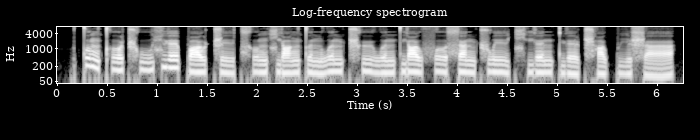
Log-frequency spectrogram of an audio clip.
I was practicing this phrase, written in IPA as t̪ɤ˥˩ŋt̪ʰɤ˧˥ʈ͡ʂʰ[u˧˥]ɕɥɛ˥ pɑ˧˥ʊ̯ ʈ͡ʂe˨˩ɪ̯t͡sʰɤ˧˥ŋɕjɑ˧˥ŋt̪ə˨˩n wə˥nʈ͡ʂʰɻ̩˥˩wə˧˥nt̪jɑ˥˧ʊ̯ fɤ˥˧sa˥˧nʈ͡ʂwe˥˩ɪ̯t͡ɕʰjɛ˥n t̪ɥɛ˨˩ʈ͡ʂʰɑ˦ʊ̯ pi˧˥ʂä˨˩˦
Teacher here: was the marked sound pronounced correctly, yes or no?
yes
